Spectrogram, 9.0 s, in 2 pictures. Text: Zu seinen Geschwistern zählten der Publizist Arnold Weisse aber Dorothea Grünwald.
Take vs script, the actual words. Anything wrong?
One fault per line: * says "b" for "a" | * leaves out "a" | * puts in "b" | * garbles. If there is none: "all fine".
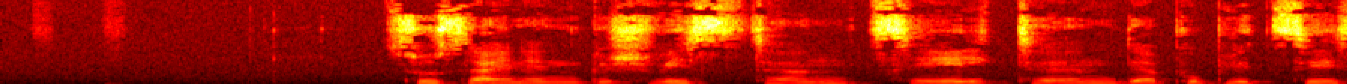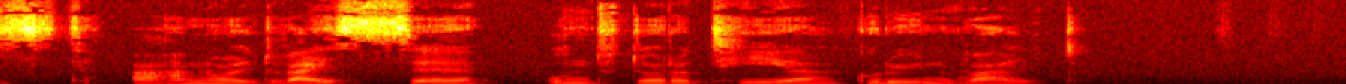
* says "und" for "aber"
